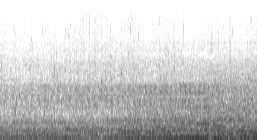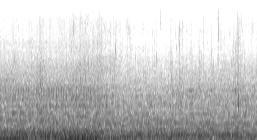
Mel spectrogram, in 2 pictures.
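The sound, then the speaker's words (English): A small skiff pulls up at a dock in the dark beside old ruined buildings, its low, steady engine and water rumble swelling a little midway and then holding as a continuous drone. “I hear Golgoa's skiff pulling at the dock.”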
